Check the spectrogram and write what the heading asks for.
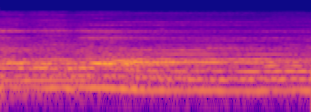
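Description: Sikh kirtan in classical style: a singer holds and bends a long note over a steady harmonium drone.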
